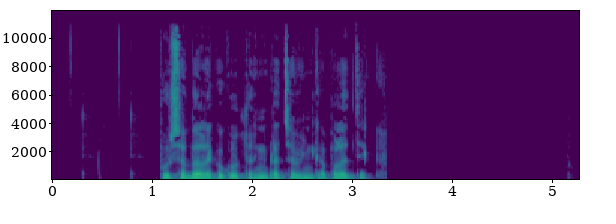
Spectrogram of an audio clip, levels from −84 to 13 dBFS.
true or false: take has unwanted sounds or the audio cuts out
false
